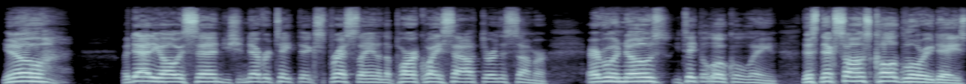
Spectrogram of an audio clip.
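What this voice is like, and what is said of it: Imitates another person's voice. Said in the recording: “my Bruce Springsteen impression at a concert”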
